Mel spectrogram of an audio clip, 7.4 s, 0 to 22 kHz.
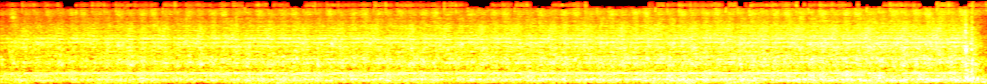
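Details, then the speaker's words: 1962 International Harvester C-100 six-cylinder, cranking on the starter with plugs out after oiling the generator's oil cups with 0W20: steady fast even churning, no harsh generator whine, quieter now; oil is being pumped; normal cranking. "Just for grins, let's see if that helped any. Quieter right now."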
